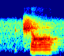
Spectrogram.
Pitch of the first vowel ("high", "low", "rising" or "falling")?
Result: high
